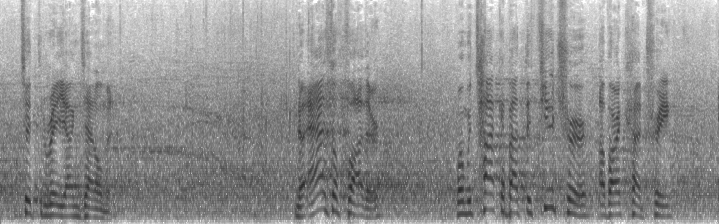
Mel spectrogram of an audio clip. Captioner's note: applause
